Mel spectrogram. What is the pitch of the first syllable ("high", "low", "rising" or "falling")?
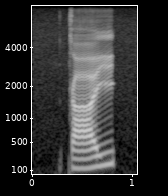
rising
